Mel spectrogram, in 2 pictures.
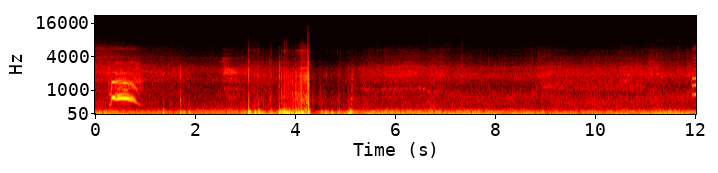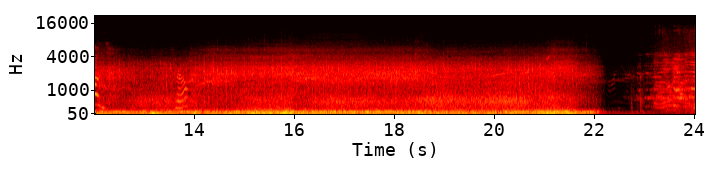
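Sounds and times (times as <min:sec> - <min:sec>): wind buffeting microphone: 0:00.0 - 0:22.2.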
